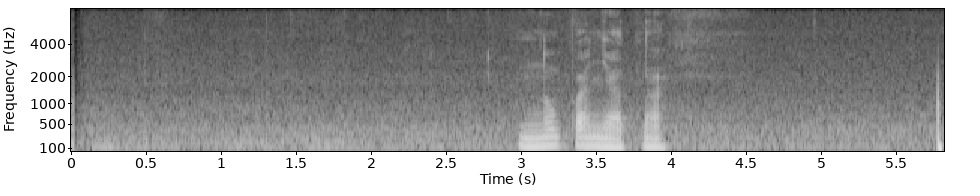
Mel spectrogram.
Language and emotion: Russian, neutral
